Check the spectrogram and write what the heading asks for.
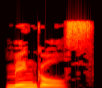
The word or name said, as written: mingles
